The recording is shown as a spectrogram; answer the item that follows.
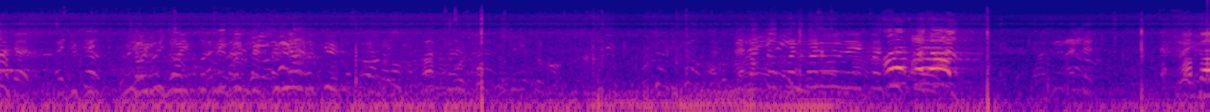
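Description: Wind rumbling on the microphone, with distant shouting voices of players and spectators at a youth football match; the shouting is loudest about two-thirds of the way through.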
